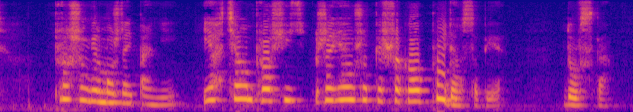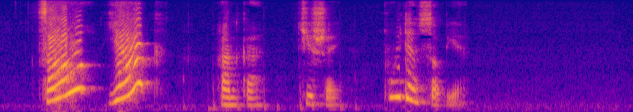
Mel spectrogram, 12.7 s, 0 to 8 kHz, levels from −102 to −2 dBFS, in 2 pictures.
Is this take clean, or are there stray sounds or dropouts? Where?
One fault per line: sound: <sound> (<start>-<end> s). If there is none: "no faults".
no faults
